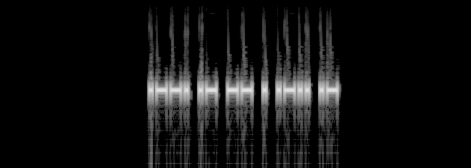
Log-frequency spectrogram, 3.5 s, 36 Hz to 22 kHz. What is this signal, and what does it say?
Morse code, heard as a keyed tone, about 42 wpm, 700 Hz. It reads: PAMELA
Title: USA Common Names - 45wpm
